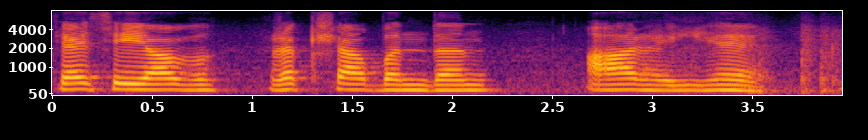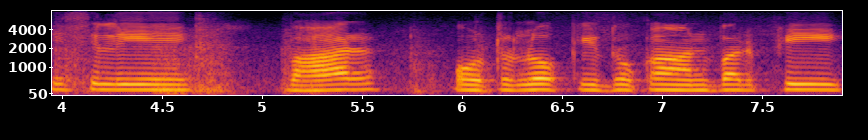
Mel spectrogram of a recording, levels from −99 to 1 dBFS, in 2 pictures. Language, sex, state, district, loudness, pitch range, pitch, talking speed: Hindi, female, Haryana, Jhajjar, -16 LUFS, 185-200 Hz, 190 Hz, 85 wpm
